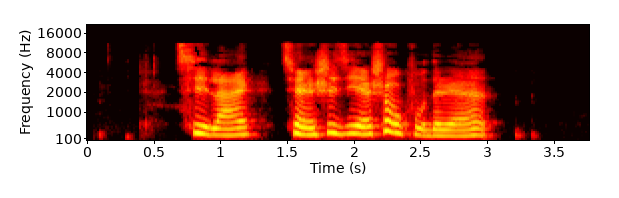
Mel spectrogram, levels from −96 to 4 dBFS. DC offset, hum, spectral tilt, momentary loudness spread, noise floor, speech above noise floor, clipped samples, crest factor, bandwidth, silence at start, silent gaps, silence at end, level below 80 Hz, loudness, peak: under 0.1%; none; -3.5 dB/octave; 10 LU; -69 dBFS; 44 dB; under 0.1%; 18 dB; 11.5 kHz; 0.65 s; none; 0.8 s; -78 dBFS; -26 LUFS; -8 dBFS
